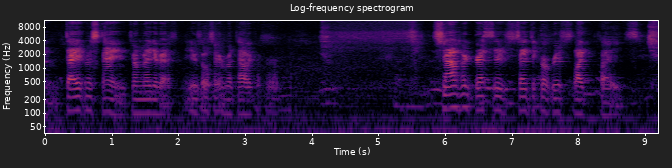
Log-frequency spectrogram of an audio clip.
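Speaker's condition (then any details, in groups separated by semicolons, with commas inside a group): Duchenne muscular dystrophy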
